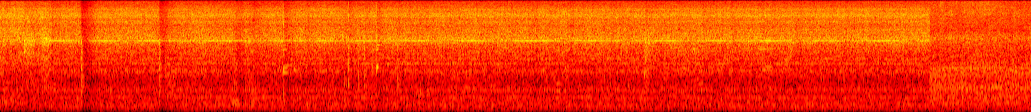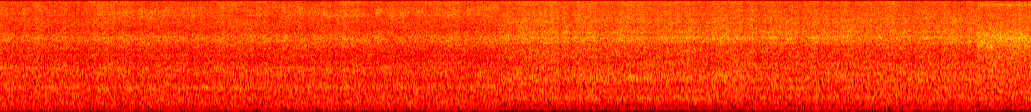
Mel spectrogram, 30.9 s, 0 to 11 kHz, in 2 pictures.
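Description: Steady jet aircraft noise around a C-17 Globemaster III, a constant rush with a faint high whine at first. It changes character abruptly about 14 and 23 seconds in, as the sound cuts between shots.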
